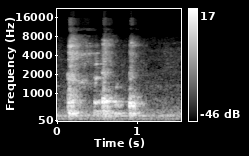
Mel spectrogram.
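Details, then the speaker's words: Cough from an unwell adult with a strange-sounding voice and heavy coughing, everyone at home also coughing: three short, rough cough bursts evenly spaced over about a second and a half. "আপনার শরীরটা ঠিক নেই ওর জন্য গলার আওয়াজটা একটু অদ্ভুত লাগছে খুব কাশি হচ্ছে"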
